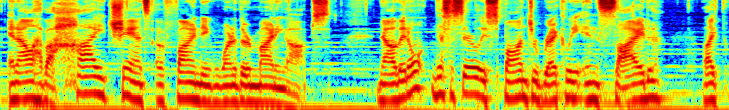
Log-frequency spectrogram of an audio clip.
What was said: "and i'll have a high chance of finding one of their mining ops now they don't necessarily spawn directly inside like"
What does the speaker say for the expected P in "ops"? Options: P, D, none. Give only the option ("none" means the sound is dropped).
P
